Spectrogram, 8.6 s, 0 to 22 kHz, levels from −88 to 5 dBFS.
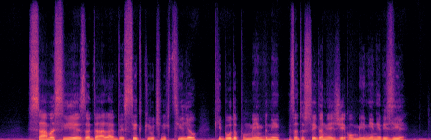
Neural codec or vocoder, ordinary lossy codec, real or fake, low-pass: codec, 44.1 kHz, 2.6 kbps, DAC; none; fake; none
